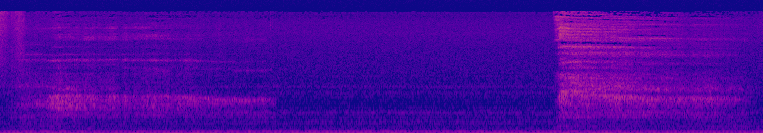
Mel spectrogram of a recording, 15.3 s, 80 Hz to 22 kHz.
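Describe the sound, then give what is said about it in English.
Controlled breathing: a slow, airy in-breath lasting about five seconds, then a quieter held pause, then a breathy out-breath of similar length. The breaths are faint over a steady low hum. “which is a controlled breathing. It is an in-breath that lasts 5 seconds, holding our breath for 5 seconds, and then an out-breath that lasts 5 seconds.”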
